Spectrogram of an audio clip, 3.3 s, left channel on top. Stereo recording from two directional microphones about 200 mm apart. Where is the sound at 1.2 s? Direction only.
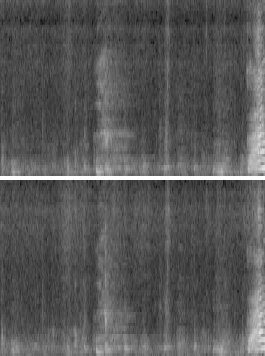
15° left (ahead or behind).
